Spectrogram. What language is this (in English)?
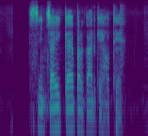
Chhattisgarhi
